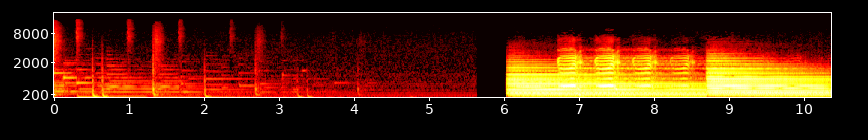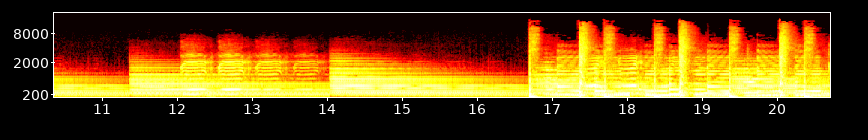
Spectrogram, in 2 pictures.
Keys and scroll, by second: 2.7 r, 3.0 x, 3.3 z, 3.6 z, 6.7 Escape, 7.8 g, 10.7 alt+g, 11.3 r, 11.7 g, 12.6 Escape, 13.2 r, 13.4 r, 16.1 g, 17.2 Escape, 17.9 g, 18.9 Escape.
